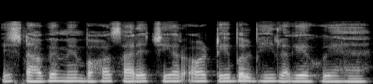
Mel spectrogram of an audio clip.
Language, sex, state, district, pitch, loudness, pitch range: Hindi, male, Jharkhand, Palamu, 145 Hz, -17 LUFS, 140-150 Hz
